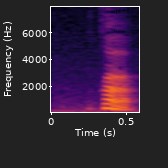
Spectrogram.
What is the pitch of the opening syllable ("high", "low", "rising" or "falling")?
falling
